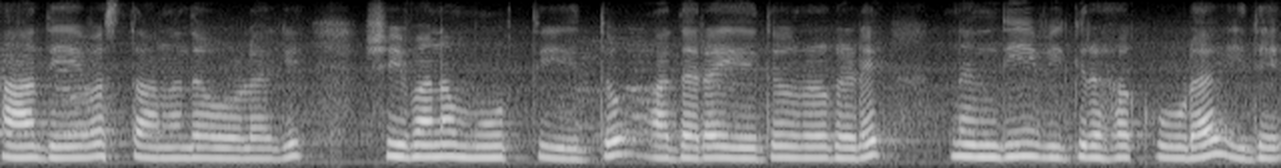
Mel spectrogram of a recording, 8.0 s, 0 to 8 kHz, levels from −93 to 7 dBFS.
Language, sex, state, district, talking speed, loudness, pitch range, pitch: Kannada, female, Karnataka, Shimoga, 90 wpm, -16 LUFS, 195-215 Hz, 200 Hz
